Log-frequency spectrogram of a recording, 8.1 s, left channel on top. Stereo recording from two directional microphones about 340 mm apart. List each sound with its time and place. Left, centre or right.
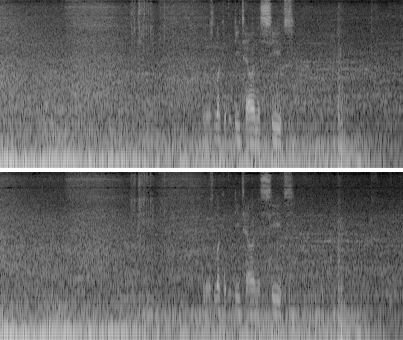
4.8 s speech: centre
